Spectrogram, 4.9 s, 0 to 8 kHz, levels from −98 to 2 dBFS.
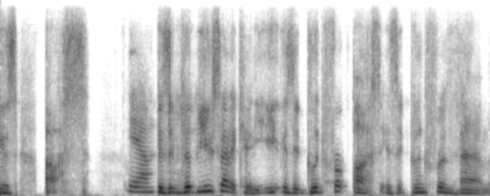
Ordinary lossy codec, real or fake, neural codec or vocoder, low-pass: Opus, 16 kbps; fake; codec, 24 kHz, 0.9 kbps, WavTokenizer, medium music audio release; 7.2 kHz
